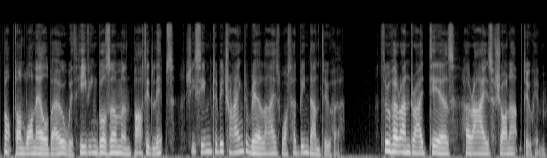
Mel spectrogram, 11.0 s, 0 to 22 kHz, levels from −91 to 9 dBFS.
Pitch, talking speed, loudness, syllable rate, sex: 140 Hz, 180 wpm, -18 LUFS, 4.6 syllables/s, male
